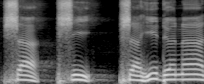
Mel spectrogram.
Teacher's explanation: huruf syin wastul lisan atau tengah lidah · syahidna dal sukun yang mati asli di tengah kalimat qalqalah sugro, jangan lupa dipantulkan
